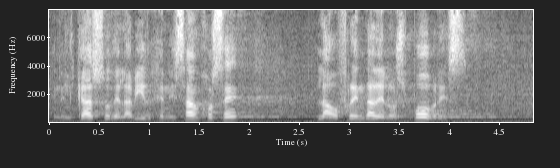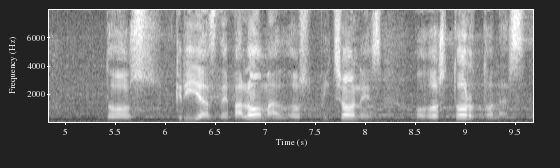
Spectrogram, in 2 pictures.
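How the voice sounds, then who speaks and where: A man speaks as a priest at Mass, his forceful, bright voice ringing through long cathedral echo. He delivers scripture and homily slowly, in short measured phrases, with some noise behind him. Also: a little high, lively intonation. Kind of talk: liturgical Gospel reading and homily. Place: large reverberant church, public address during Mass. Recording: echoing church with long reverb, background noise.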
